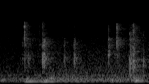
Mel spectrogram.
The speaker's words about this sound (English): What the hell was that? That's my keyboard. My second keyboard.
